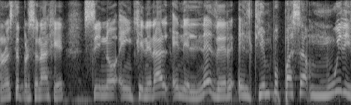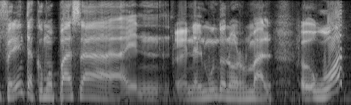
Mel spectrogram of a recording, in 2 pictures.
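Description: Young guy doing excitable gameplay commentary, high bright voice, talks to his viewers like friends. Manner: excitable, with frequent surprised exclamations; addresses viewers directly as friends. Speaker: gaming video creator.

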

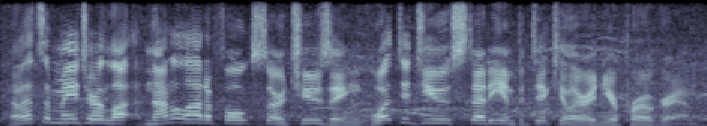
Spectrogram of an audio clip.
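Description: A man's voice: high-pitched, lively intonation, quick pace, background noise. A man interviewing graduates live with an enthusiastic, chatty manner, on a handheld mic in a crowded indoor gym. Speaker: social media manager interviewing graduates.

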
